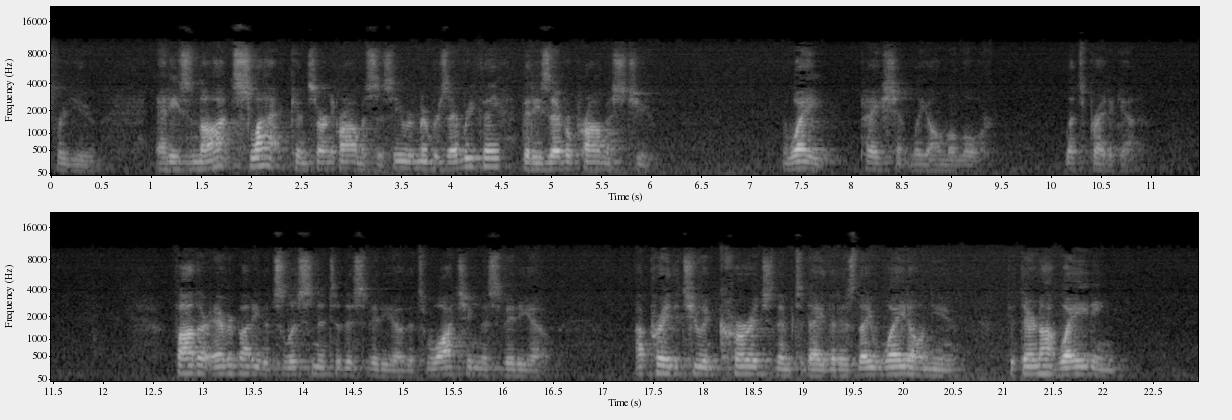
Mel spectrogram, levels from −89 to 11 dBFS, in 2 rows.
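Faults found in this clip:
Compressed frames skipped at 1.14 s, 2.81 s, 4.44 s and 21.48 s. Audio jumps forward. Decoder side: whole frames missing or rejected as damaged. Jumps fit a frame length of about 46 ms. Roughly 100 ms lost at 1.14 s and 21.48 s, a couple of frames each. Around 200 ms lost at 2.81 s and 4.44 s, about five frames each.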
